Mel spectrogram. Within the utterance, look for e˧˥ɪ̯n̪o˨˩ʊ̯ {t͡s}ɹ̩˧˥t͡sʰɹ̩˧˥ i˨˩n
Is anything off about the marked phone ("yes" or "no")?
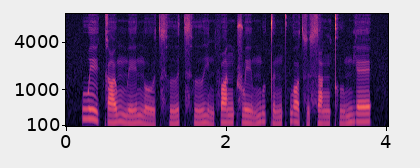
yes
